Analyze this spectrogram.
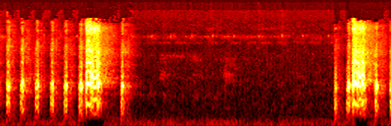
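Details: Wild red junglefowl hen calling for a male: a run of about seven short, evenly spaced clucks speeding into a loud, harsh drawn-out squawk, a final cluck, then silence before a second cluck-and-squawk bout begins.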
